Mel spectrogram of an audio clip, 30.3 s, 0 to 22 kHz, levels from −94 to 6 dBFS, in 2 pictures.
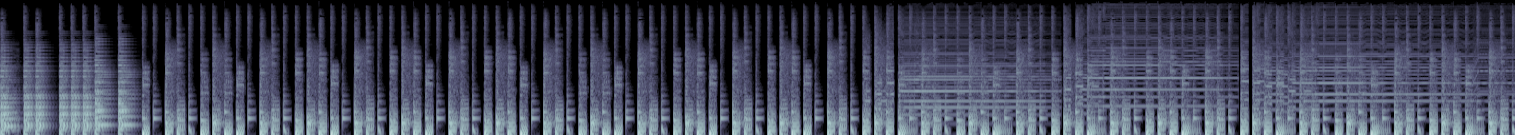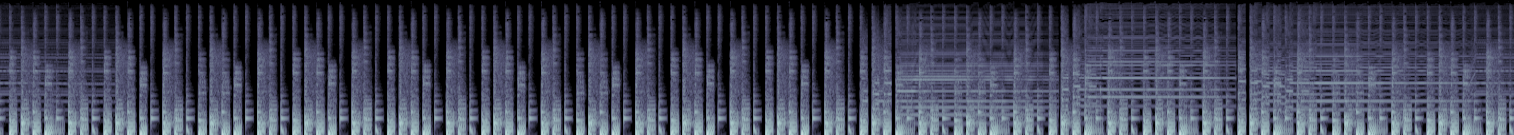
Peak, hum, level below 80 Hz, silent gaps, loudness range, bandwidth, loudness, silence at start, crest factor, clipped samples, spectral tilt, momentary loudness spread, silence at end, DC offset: -8 dBFS; none; -28 dBFS; 8.93-8.97 s, 24.06-24.10 s; 1 LU; 19.5 kHz; -27 LUFS; 0 s; 16 dB; under 0.1%; -6 dB/octave; 3 LU; 0 s; under 0.1%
